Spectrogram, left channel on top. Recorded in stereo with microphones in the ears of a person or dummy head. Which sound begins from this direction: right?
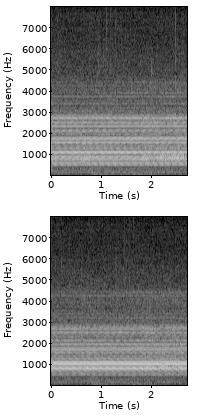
A machine running, at 0.0 s.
